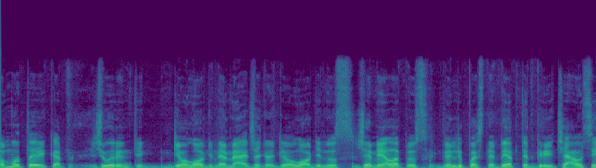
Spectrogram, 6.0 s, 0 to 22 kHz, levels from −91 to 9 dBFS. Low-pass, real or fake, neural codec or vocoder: 14.4 kHz; fake; codec, 44.1 kHz, 3.4 kbps, Pupu-Codec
